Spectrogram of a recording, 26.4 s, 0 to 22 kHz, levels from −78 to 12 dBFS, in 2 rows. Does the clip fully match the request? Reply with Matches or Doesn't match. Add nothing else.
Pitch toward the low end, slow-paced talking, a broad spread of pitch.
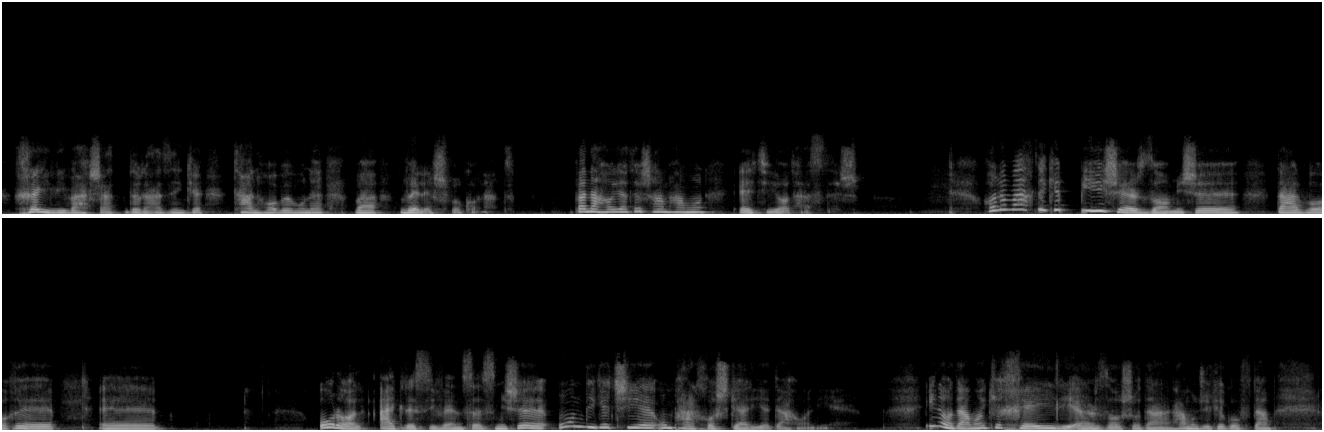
Doesn't match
